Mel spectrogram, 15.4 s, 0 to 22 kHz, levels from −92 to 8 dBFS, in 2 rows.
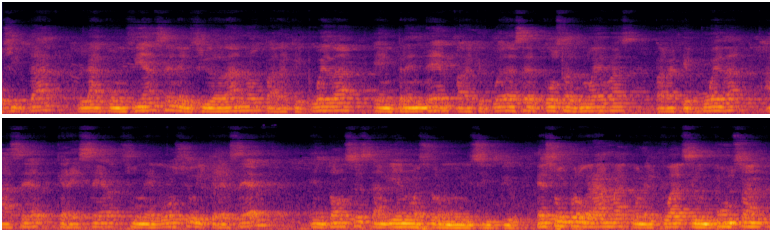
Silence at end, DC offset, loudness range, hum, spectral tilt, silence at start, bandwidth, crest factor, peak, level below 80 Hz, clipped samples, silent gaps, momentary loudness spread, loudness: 0 s; under 0.1%; 6 LU; none; -7 dB/octave; 0 s; 9.2 kHz; 18 dB; 0 dBFS; -40 dBFS; under 0.1%; none; 10 LU; -20 LUFS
